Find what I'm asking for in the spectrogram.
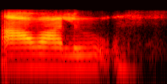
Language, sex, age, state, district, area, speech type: Telugu, female, 45-60, Andhra Pradesh, Nellore, rural, conversation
